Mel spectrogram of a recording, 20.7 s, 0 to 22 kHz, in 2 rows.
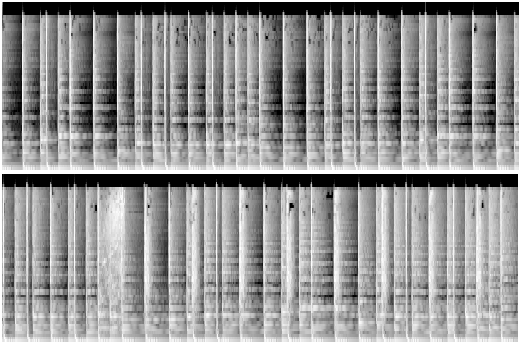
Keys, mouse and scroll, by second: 7.3 scroll up 1, 8.3 click, 10.7 click, 16.4 click.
